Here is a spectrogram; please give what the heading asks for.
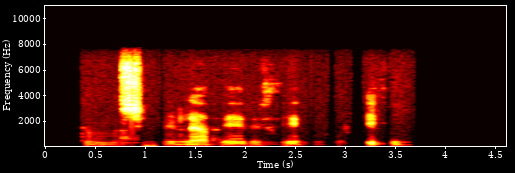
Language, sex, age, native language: Icelandic, male, 30-39, Icelandic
